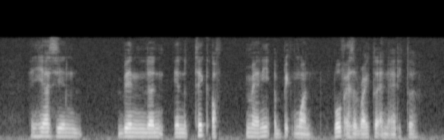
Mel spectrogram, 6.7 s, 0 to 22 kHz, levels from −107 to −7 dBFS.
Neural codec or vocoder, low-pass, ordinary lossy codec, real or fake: none; 7.2 kHz; MP3, 64 kbps; real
